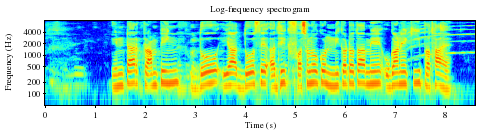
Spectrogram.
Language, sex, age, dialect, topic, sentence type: Hindi, male, 18-24, Hindustani Malvi Khadi Boli, agriculture, statement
